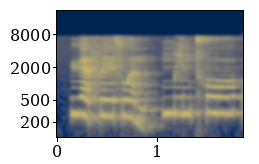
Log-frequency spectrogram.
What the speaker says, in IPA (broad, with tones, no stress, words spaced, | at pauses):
ɥɛ˥˩fe˥ɪ̯swə˥˩n | mi˥nt̪ʰo˥ʊ̯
